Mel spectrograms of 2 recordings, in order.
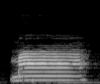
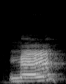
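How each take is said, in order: First: The pitch stays level and flat. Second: The pitch rises from low to high. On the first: "The first one has a flat tone on the A" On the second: "The second one has the rising tone on the A"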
